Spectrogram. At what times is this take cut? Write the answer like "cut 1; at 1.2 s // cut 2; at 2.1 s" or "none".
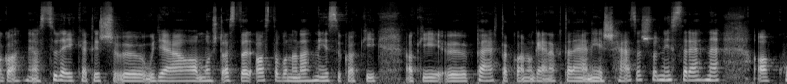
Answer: none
